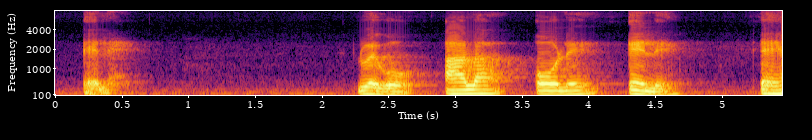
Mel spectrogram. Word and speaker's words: Allah: árabe de Dios, de Allah. En el árabe andalusí, la A se pronunciaba como una E o como una I, eso se llama imela. Así que no digan Allah, digan Ele.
